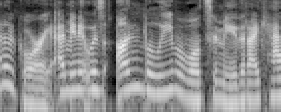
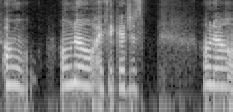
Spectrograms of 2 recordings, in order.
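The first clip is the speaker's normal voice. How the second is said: high-pitched oh no of mild alarm; replaying the moment she realised; retold panic; 8 semitones higher, faster than usual. Vacuumed a bee by accident, says in mock panic. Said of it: "And I was just like".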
